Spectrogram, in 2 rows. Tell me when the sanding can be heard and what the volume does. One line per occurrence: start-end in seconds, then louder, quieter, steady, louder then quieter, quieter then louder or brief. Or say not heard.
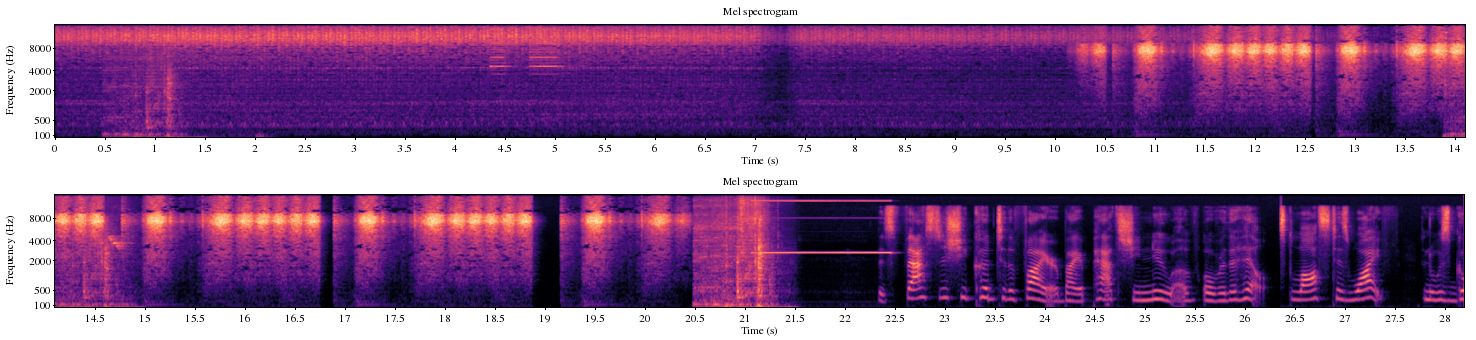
10.2-20.4 steady.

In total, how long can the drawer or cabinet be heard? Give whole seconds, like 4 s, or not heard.
4 s.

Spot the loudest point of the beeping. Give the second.
22 s.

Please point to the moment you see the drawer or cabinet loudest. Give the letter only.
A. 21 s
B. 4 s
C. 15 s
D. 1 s
A.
